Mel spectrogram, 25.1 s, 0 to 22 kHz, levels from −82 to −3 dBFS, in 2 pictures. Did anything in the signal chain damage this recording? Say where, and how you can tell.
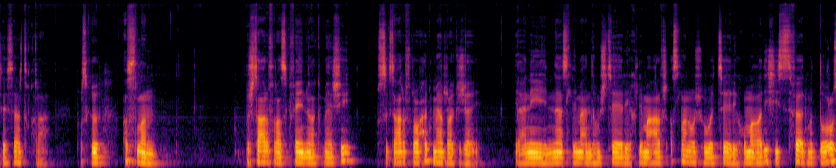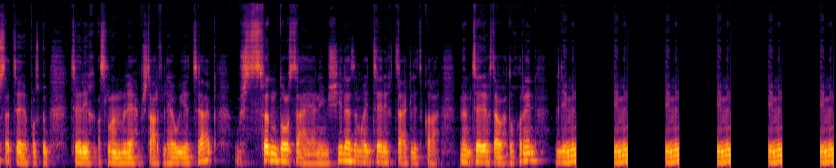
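Yes. From 21.17 s, just after "تاريخ تاع وحدخرين لي", and running to the end of the clip, there is a stutter with silent gaps: a 196 ms fragment of speech replays five times, each followed by about 576 ms of digital silence, at an even 772 ms period. The likely cause is a stalled player or stream resending its last buffered fragment on each retry and then running dry. The true digital silence and the strict repetition set this apart from network packet-loss concealment, which fills gaps with decaying or smeared sound.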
